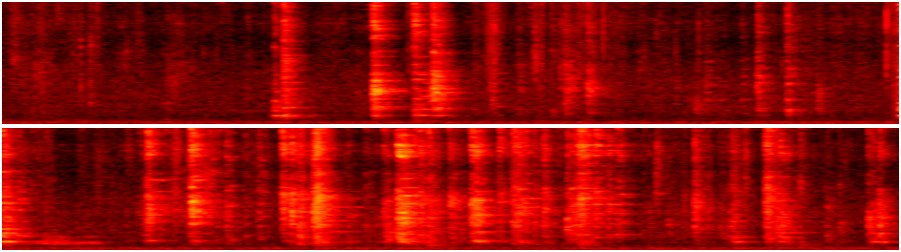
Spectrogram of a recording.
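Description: A puppy pawing and tugging at an artificial ivy garland: irregular light clicks and rustles of the plastic leaves, coming in clusters.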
